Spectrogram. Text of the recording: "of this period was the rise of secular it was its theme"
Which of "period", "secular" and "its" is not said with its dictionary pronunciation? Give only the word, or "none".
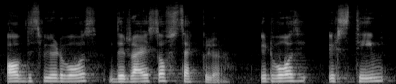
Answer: period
